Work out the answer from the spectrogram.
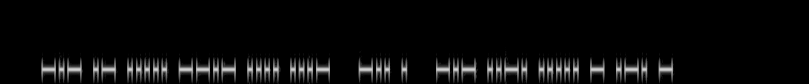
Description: Morse code, heard as a keyed tone, about 28 wpm, 700 Hz. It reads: KA5QHV DE KF5TRT
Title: USA Callsign DE Callsign - 6 Characters - 28wpm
